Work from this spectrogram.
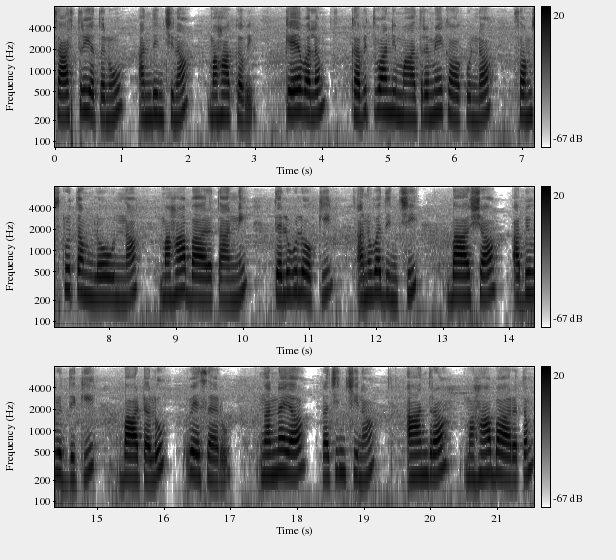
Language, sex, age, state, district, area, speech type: Telugu, female, 18-30, Andhra Pradesh, Annamaya, rural, spontaneous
